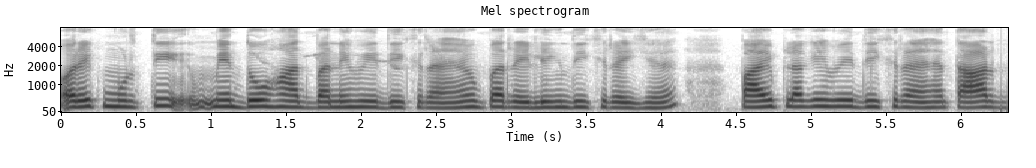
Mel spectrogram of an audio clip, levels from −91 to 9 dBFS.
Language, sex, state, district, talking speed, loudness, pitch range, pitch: Hindi, female, Chhattisgarh, Raigarh, 230 wpm, -18 LUFS, 195-220 Hz, 205 Hz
